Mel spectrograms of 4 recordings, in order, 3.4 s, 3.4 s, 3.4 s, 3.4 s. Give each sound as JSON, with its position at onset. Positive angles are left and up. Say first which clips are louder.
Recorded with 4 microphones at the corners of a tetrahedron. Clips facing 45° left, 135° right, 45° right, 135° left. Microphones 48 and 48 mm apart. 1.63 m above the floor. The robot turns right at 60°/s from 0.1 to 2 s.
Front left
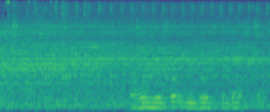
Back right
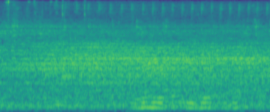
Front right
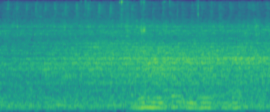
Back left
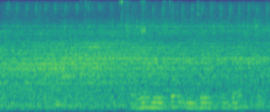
{"t": 0.0, "sound": "an insect", "louder": "even, back left 7 dB", "azimuth_deg": 125, "distance_m": 1.0}
{"t": 1.6, "sound": "a man speaking", "louder": "back right 2 dB, even", "azimuth_deg": 60, "distance_m": 5.0}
